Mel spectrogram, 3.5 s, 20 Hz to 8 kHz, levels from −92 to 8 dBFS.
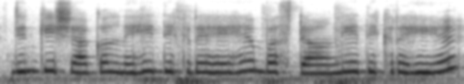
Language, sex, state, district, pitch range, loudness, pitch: Hindi, female, Uttar Pradesh, Lalitpur, 315-345 Hz, -13 LUFS, 335 Hz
